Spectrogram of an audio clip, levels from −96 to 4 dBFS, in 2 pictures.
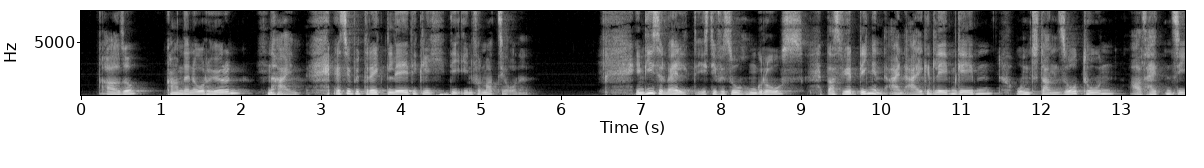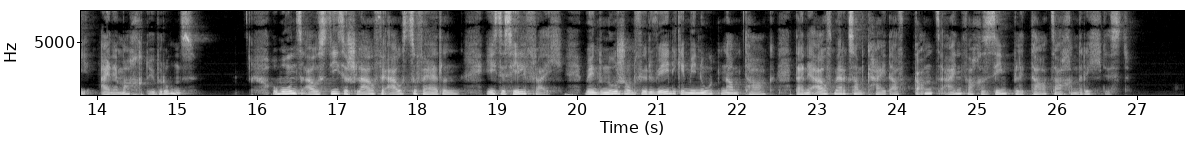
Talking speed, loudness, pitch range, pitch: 135 wpm, -19 LUFS, 120-155 Hz, 135 Hz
